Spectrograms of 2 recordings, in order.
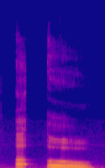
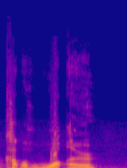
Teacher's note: In normal English, you have uh-oh, or in Manchester accent, when you want to have a cup of water, that's the glottal stop.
